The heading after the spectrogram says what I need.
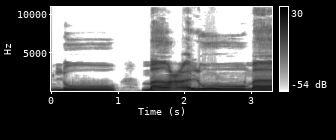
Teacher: Dan lu ni kena muncung lah bibir sebab dia baris depan.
